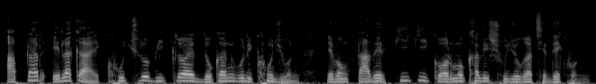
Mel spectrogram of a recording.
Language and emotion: Bengali, neutral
